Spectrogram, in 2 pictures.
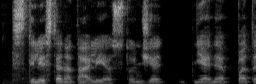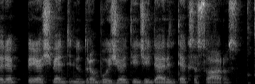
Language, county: Lithuanian, Vilnius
